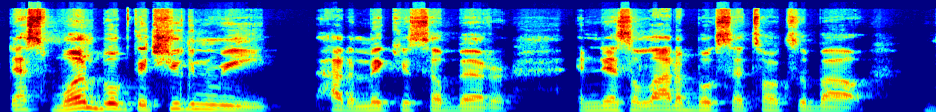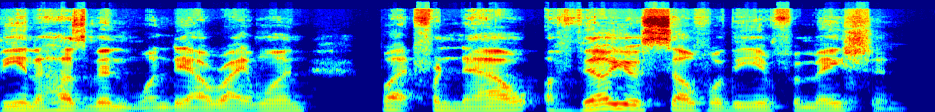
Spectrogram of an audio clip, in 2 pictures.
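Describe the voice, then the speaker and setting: A man giving casual, motivational marriage advice, acting out bits of dialogue and dropping to a calm, soft tone for examples. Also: medium pitch, brisk. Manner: animated, acts out dialogue, drops to calm soft tones for examples.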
